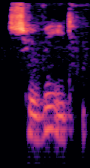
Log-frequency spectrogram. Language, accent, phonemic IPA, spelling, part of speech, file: English, Southern England, /suːˈviːd/, sous-vide, adverb / noun / verb, LL-Q1860 (eng)-sous-vide.wav
- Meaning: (adverb) In the manner of heating in an airtight bag for an extended period of time at relatively low, but tightly controlled temperature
